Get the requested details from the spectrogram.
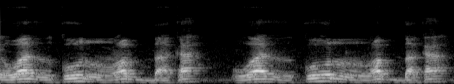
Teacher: را کا را میں ادغام مثلین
